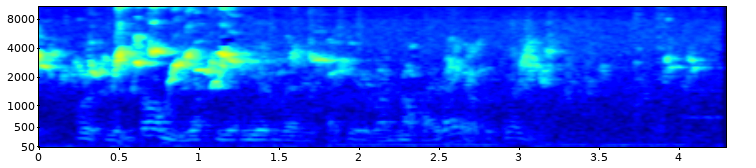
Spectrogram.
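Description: A red-whiskered bulbul gives a quick burst of bright, liquid whistled phrases, loudest in the first second, with a person talking underneath.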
